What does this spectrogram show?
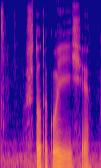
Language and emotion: Russian, neutral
